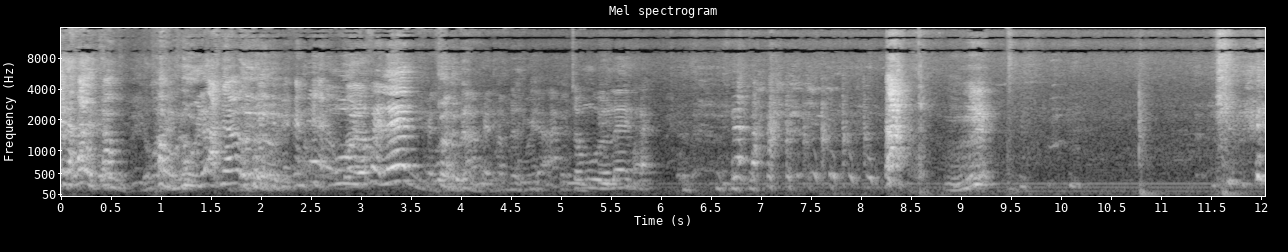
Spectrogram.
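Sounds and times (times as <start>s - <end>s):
men laughing: 0.0s - 4.8s, 6.1s - 10.5s, 11.4s - 12.0s.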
